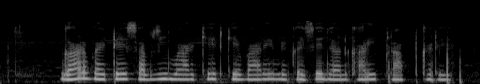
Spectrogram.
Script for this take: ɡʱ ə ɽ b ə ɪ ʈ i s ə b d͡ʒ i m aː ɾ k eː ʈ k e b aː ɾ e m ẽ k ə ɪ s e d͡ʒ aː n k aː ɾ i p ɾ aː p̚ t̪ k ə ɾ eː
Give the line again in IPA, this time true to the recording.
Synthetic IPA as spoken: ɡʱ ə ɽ b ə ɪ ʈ e s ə b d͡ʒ i m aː ɾ k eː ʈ k e b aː ɾ e m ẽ k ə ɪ s e d͡ʒ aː n k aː ɾ i p ɾ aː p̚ t̪ k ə ɾ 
